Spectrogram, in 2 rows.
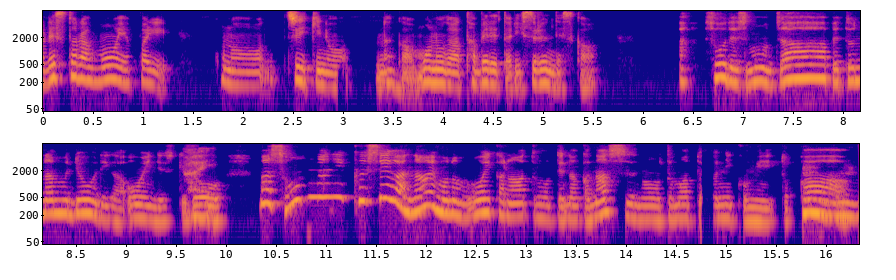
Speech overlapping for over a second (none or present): none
